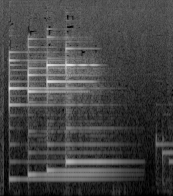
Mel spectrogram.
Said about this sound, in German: Das war der Gong für das Ende dieser Stunde Bildungsblick.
